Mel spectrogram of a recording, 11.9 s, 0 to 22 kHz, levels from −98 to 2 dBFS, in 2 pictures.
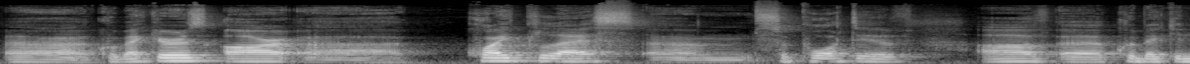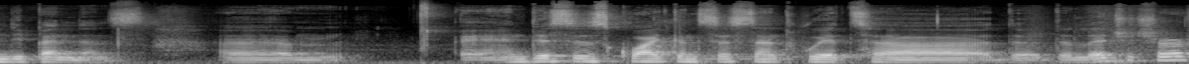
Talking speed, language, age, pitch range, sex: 115 wpm, English, 20-39, 110-135 Hz, male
